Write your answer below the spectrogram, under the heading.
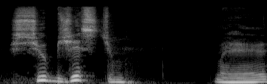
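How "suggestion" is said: "Suggestion" very slow and high, as süb-zhes-tyon; French pronunciation demo. Shown as a demonstration. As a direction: stretch "Suggestion" by syllable. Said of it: "esse som de G G".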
